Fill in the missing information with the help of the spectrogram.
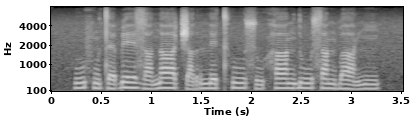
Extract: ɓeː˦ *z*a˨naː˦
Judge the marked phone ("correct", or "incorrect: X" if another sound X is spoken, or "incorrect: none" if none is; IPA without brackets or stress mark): correct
